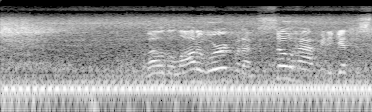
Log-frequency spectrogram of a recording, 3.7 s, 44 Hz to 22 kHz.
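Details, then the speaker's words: 1955 Chevy truck engine, first start after distributor reinstalled and meshed with oil pump drive, fed from a rigged gas can, not yet timed; steady even low beat about three pulses a second, no missing; running healthy. "running it sounds good getting a little bit nervous about it because supposedly it was supposed to be a good running motor but I was a lot of trouble to get a motor running but it sounds great"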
